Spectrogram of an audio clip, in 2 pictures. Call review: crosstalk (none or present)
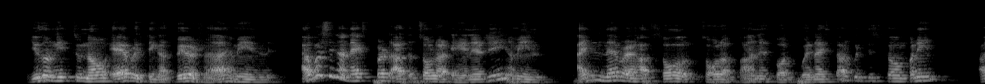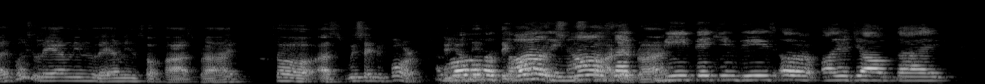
present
